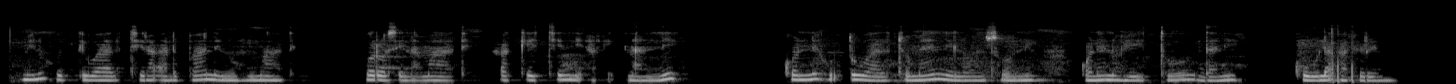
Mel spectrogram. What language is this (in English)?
Sidamo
